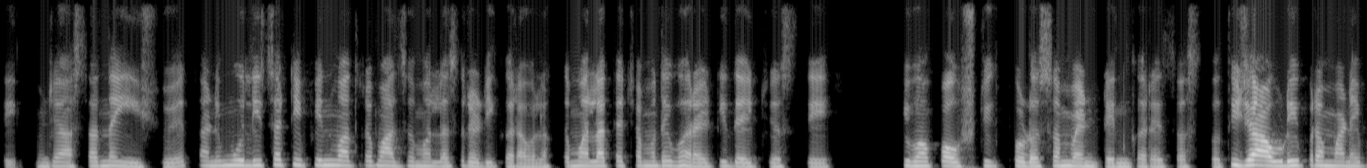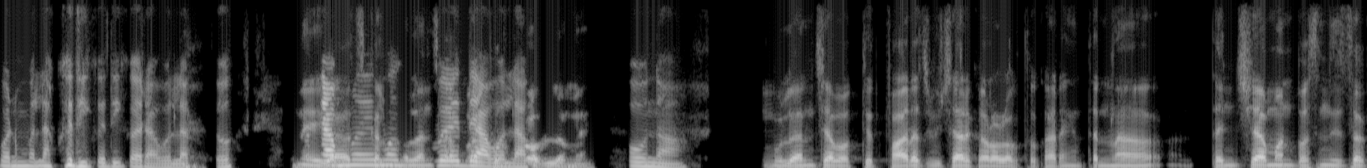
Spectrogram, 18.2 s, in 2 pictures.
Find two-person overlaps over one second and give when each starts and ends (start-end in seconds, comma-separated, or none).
11.1-13.0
